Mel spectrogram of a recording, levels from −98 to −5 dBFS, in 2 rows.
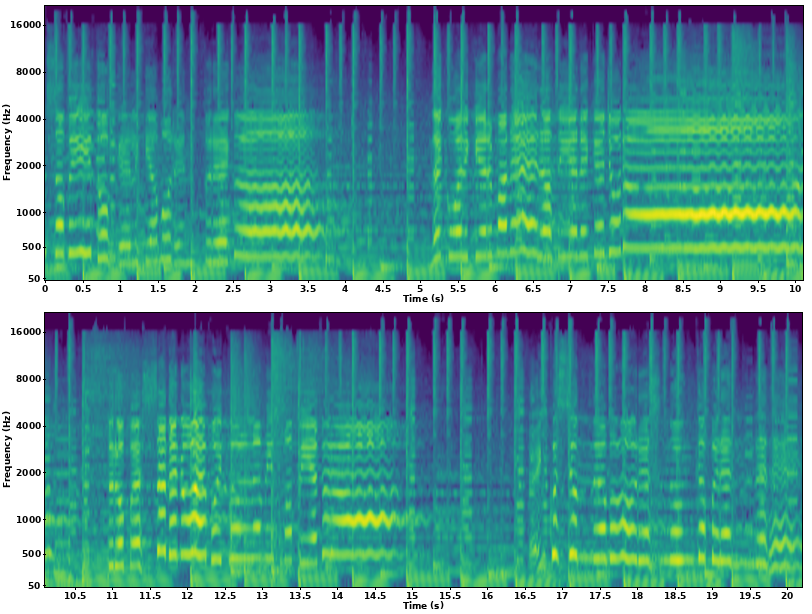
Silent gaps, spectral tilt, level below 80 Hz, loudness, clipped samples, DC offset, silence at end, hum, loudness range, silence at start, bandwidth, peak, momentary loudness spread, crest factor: none; -3.5 dB/octave; -38 dBFS; -16 LUFS; under 0.1%; under 0.1%; 0 s; none; 9 LU; 0 s; over 20 kHz; 0 dBFS; 18 LU; 18 dB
